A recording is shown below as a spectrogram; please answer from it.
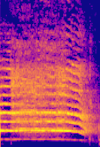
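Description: A three-year-old boy's long, high-pitched scream, held at one steady pitch and sagging away near the end: a protest scream at his parents hugging.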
